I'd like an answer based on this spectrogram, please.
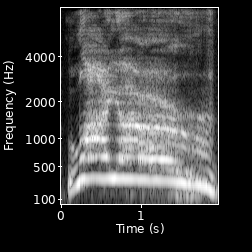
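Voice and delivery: high, furious crying shout; demonic bellow. Acted. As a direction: bellow it at him in rage. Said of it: "T K bellowed out, her voice overlaid with a deep demonic reverb".

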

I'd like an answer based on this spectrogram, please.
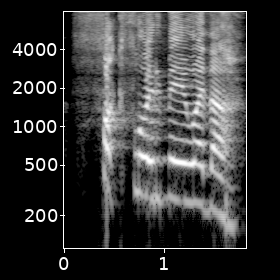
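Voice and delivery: high, loud, drawn-out holler; acted rowdy-fan shout. Imitating Irish fans taunting his friend, loud high jeer. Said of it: "And they look and say".

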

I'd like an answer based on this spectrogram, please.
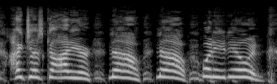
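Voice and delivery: high mock Kinison yelling; Sam Kinison. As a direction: shriek it like Kinison in pain. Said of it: "him just being like".

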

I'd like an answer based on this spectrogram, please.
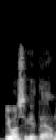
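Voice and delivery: ordinary talk, nothing marked

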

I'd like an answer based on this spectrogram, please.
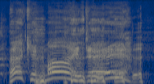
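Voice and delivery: put-on slow, high old man voice. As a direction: croak it like a grumpy grandpa. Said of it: "[name], old man voice".

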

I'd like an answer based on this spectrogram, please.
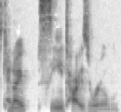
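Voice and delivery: a breathy, unvoiced whisper, half-imitated; retold whisper. Will quietly asks Eden to see the room, whispered. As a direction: hush it like sneaking into a grieving home.

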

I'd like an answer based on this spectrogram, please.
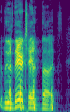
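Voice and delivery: loud, laughing through the words. Real, not acted. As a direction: talk while cracking up. Laughing at co-host.

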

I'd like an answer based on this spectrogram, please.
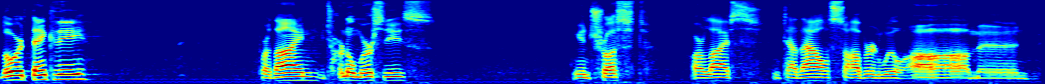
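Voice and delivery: lightly mocked pious, archaic prayer voice; old English prayer. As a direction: pray in solemn thee-and-thine tones. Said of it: "They begin to speak in o-, Old English".

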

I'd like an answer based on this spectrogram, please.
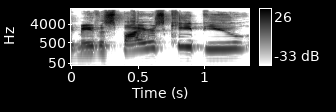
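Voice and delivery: slow, high, reverent farewell; hammed-up solemn blessing; solemn greeting. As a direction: intone it like a park cast member blessing guests. Mock theme-park farewell greeting.

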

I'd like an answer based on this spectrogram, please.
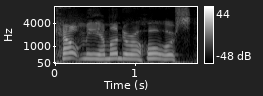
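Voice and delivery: high, slow put-on plea; mock helpless cry for help; high pitiful stranger. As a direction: whimper it like a trapped damsel. Trapped stranger calling for help.

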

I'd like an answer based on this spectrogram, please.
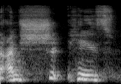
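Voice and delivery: usual speaking voice

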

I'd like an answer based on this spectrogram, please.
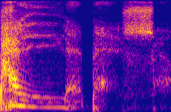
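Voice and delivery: slow, forceful stage whisper; drawn-out whisper. Real, not acted. Guest dodging the host's price question, slow whisper. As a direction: whisper it slowly, like a secret. Repeats price confidentially when asked again.

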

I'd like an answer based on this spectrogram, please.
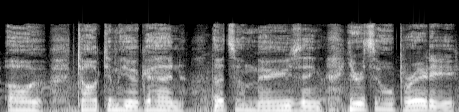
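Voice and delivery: slow, dopey lovestruck man; mock-smitten, melting into putty; besotted Samson. Voices besotted Samson in her hands.

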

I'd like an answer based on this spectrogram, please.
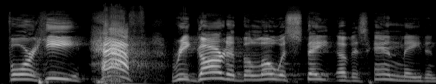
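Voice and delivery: loud, slow scripture declamation, punching each "hath"; intense, fervent reading. Shown as a demonstration. Preacher reading Mary's song aloud to congregation, intense and fervent. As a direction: proclaim the verses with growing force, drawing out key words. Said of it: "say it with the same intensity and in fervor".

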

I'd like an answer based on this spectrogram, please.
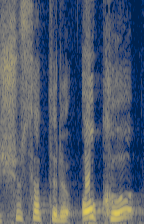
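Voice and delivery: loud, high and slow, daring them to read it; challenging command. Pretend. Commentator daring critics to recite a line, loud and slow. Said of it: "de ki".

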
